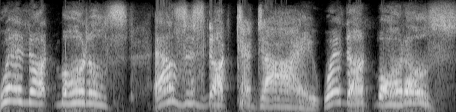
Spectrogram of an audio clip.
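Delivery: shrill, very high-pitched screaming. Voicing the character Zunquimstay mid-scene in the game, screaming. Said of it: "Zunquimstay just starts screaming".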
